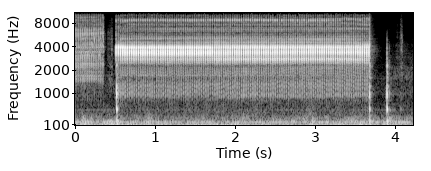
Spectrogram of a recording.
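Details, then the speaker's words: Datsun 280ZX misfire diagnosis, with an aftermarket fuel injector pulsed on the bench during cleaning: fast buzzing clicks, about 3.5 per second, with a shrill hiss. It sounds rougher than it should. "try and clean this one out because it sounds a little bit rougher now that we tried it"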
